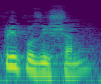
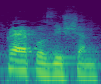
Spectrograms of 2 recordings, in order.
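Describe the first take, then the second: First: The first syllable is said like 'pri'. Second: The first syllable is said like 'pre'. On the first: The speaker calls it wrong. "আমরা maximum এটার উচ্চারণ কি বলি? ... আসলে প্রিপোজিশন না" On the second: The speaker calls it right. "এটা হচ্ছে প্রেপোজিশন"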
